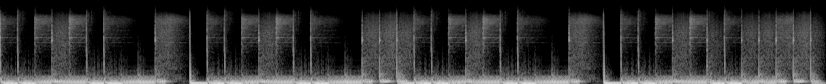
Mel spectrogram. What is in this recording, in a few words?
Melodic 116bpm; Drums; MIDI Clips; Wayman Kit Melodic; Drive and Glow; Ableton; Factory Packs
